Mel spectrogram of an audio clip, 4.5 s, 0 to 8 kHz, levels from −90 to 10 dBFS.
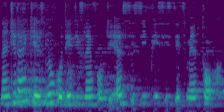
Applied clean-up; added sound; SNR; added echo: classical method WPE with log-MMSE.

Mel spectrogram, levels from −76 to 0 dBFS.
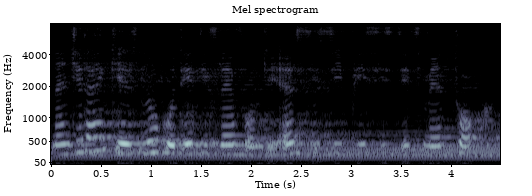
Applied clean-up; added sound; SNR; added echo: none; Piano; 13 dB; reverberation time 2.0 s.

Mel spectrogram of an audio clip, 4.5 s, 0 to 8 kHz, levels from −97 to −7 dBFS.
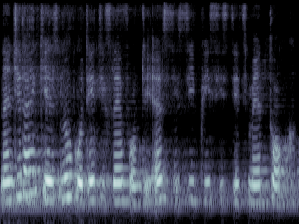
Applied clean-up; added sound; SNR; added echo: neural mask model DeepFilterNet 3.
